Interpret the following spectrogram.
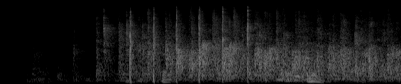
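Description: Audience applauding, starting about a second in after a brief hush.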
